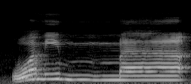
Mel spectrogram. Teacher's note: میم مشدد ہے غنہ ہوگا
